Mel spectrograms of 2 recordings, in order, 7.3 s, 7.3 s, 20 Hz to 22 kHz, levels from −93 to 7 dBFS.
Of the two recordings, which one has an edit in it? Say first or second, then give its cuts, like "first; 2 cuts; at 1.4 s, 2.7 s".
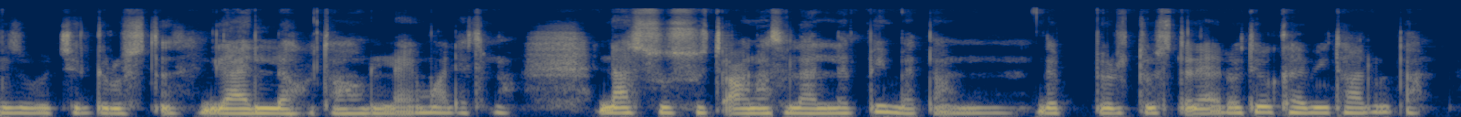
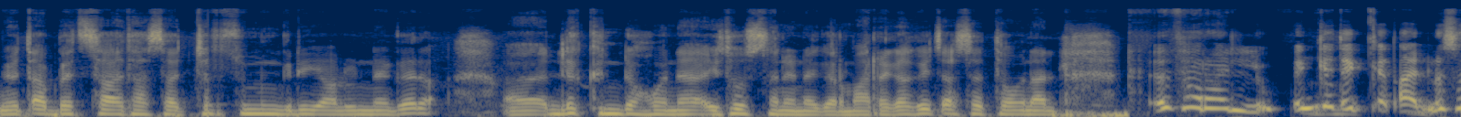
second; 2 cuts; at 1.1 s, 5.6 s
